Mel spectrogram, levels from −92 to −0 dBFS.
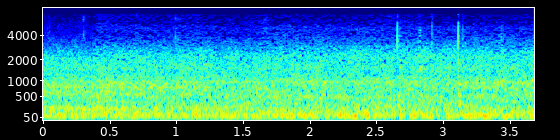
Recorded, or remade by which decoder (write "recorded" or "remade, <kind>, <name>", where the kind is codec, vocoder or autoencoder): recorded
